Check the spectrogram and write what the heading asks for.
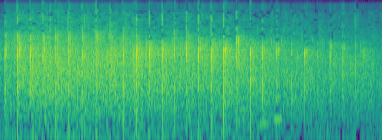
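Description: An audience applauds steadily for several seconds, many hands clapping together with a dense, even rhythm and a few sharper claps standing out, welcoming a preacher to the pulpit before a sermon.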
